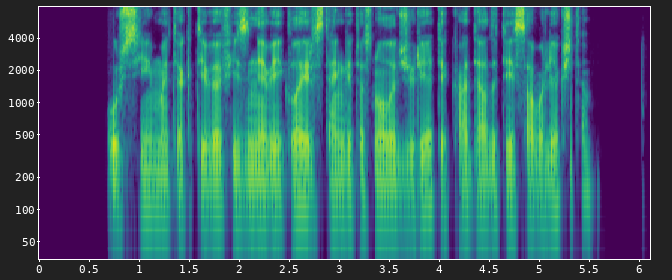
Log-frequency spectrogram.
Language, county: Lithuanian, Vilnius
